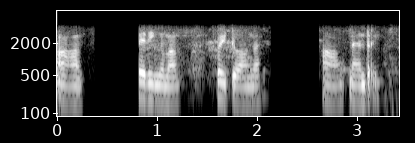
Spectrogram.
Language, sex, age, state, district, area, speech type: Tamil, female, 30-45, Tamil Nadu, Vellore, urban, conversation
